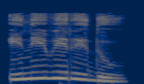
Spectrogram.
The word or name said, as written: ಇನಿವಿರಿದು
